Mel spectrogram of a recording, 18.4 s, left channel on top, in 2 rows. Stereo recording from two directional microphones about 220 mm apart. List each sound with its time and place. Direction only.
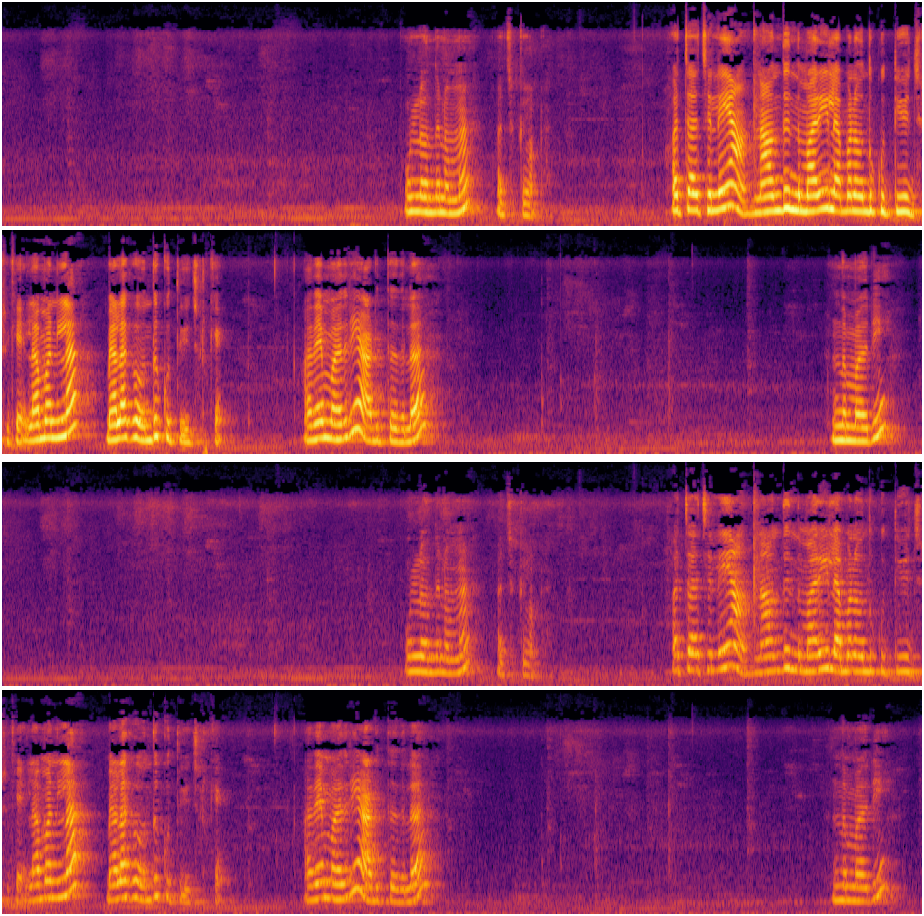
4.0 s a woman's voice: 40° left (ahead or behind)
6.7 s a woman's voice: 40° left (ahead or behind)
17.5 s a woman's voice: 45° left (ahead or behind)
